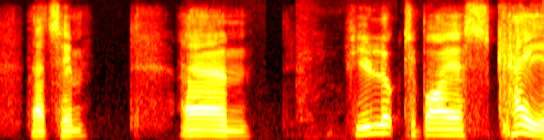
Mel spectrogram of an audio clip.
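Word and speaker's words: Tobias Kaye: If you look Tobias K, is it? Yeah, it's spelled Kaye. Yeah, Tobias K.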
